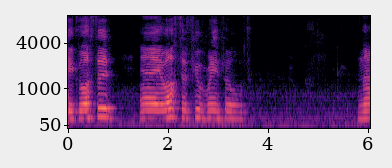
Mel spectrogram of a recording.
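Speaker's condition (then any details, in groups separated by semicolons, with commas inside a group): Cerebral palsy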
